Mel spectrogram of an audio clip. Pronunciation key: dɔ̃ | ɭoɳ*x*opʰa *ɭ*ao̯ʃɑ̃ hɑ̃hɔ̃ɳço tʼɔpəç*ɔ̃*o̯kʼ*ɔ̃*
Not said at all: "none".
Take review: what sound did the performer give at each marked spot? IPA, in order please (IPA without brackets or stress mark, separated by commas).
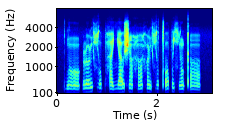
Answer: ç, ʎ, ɔ̃, ɑ̃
